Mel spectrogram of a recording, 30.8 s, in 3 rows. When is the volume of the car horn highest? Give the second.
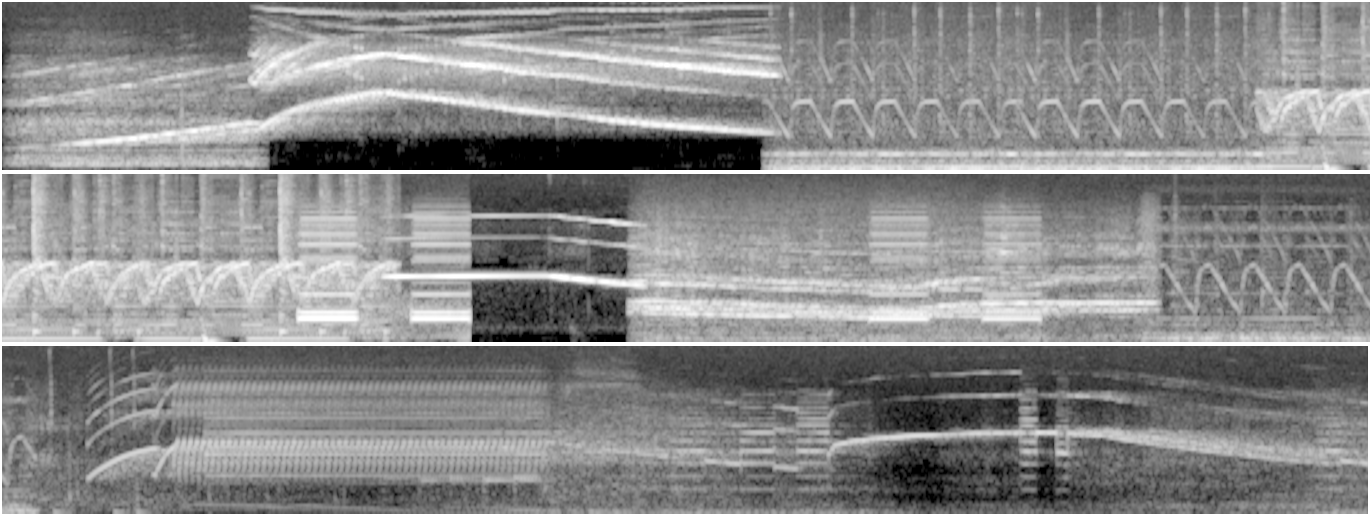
13 s.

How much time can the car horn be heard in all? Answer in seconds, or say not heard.
3 s.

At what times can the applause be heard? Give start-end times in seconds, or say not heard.
not heard.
